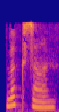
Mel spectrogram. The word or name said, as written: luxon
